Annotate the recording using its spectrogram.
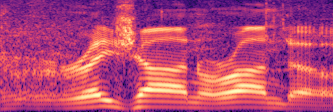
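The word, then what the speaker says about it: Rajon Rondo: what about another one of the McDonald's all-americans ran Rondo as we get the pronunciation right here out of Louisville and there's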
